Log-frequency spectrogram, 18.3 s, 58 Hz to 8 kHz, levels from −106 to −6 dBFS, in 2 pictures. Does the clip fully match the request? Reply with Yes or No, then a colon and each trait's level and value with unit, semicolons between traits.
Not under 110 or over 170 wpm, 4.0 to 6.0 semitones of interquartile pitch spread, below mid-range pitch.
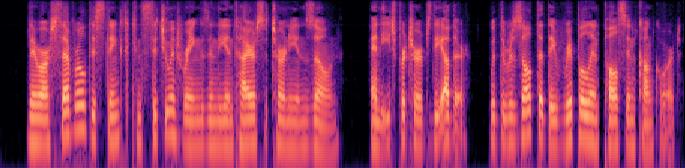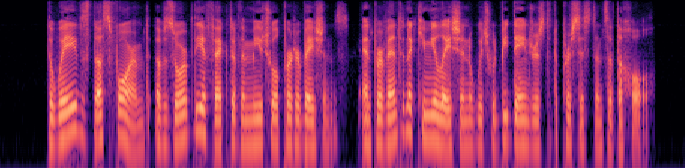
No: average, 165 wpm; average, 2.8 semitones; low, 125 Hz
